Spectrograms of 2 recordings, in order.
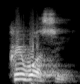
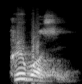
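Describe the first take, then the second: First: Privacy is said with a British pronunciation. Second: The same.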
